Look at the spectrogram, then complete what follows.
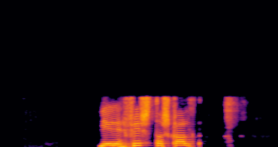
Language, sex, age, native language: Icelandic, female, 8, Icelandic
